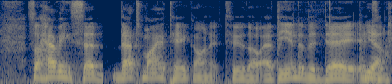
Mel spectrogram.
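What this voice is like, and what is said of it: Usual voice. Nothing is said of it.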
